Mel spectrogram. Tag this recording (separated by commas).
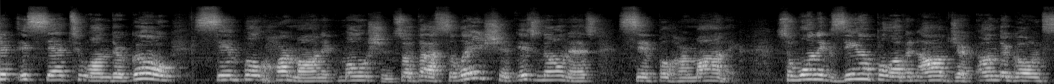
Speech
